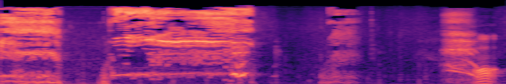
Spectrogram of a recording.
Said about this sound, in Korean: 이번에는요. 돼지 소리예요. 돼지요. 좀 네. 어려울 수 있어요. 네. 돼지 소리를 내는 사람을 맞춰 주세요.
